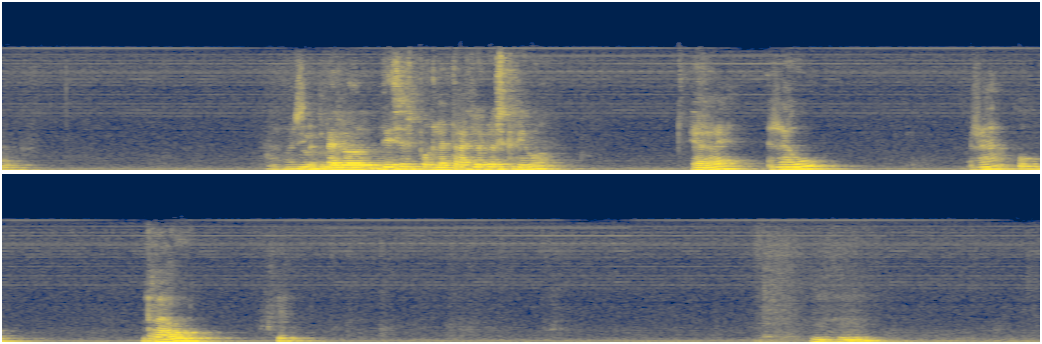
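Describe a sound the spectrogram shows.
An elderly man speaks calmly close by, in short phrases with pauses.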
